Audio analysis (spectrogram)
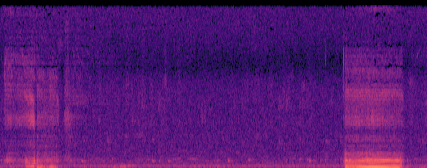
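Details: A sleeping black pug snores in a quiet room. A short, rasping snore comes first, then a long, quiet pause, then a loud, buzzing, low-pitched snore lasting about a second with a slight downward slide.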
